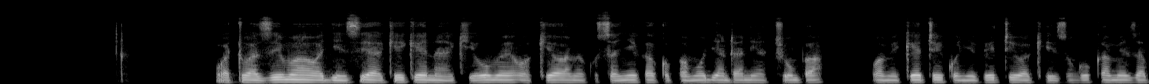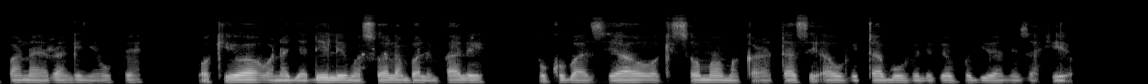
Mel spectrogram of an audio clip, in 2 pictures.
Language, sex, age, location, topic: Swahili, male, 25-35, Dar es Salaam, education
